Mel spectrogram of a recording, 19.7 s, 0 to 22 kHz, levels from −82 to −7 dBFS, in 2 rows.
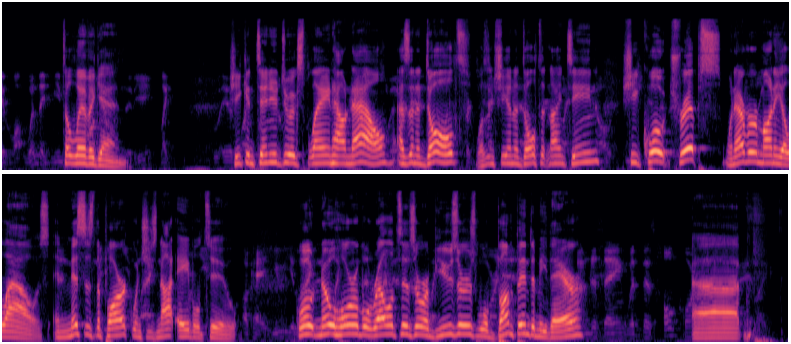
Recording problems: voice in the background; faint; throughout; 25 dB below the speech

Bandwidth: 14 kHz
